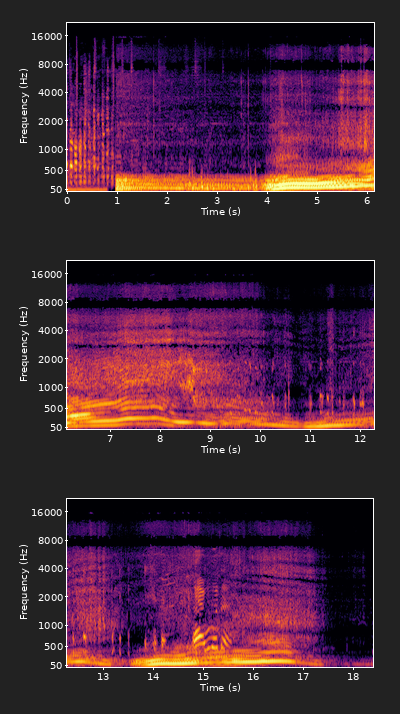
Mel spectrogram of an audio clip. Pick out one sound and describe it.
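A car engine idles, then revs loudly up and down.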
